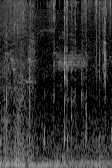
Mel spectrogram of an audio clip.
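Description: Hydrated lime powder poured into a plastic tub of lime wash, quiet, with a few faint ticks from the tub being handled.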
